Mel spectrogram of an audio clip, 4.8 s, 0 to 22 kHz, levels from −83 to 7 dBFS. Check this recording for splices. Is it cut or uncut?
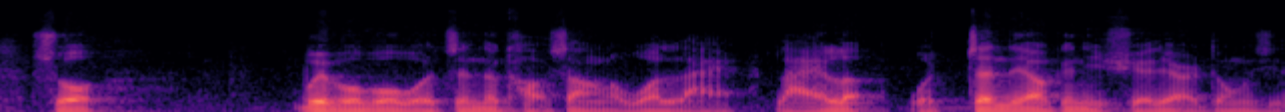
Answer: cut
